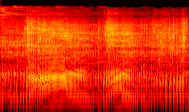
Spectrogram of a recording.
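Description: A cheap Amazon dirt bike engine revving hard during a wheelie, a loud close buzzing rasp that rises and falls in two swells, with some rattling clatter and no talk.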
